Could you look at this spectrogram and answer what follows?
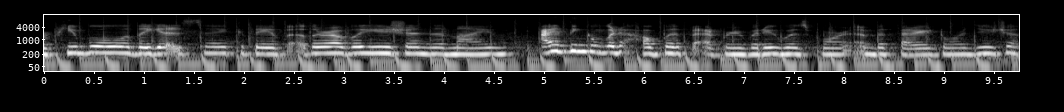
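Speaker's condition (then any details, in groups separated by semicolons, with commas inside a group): Friedreich's ataxia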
